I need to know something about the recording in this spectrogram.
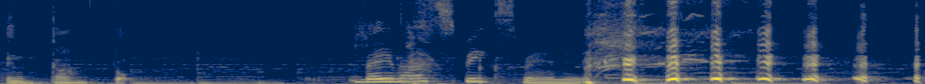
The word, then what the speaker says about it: Encanto: I've watched Encanto many times and it is a good It's pronounced Encanto, babe.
